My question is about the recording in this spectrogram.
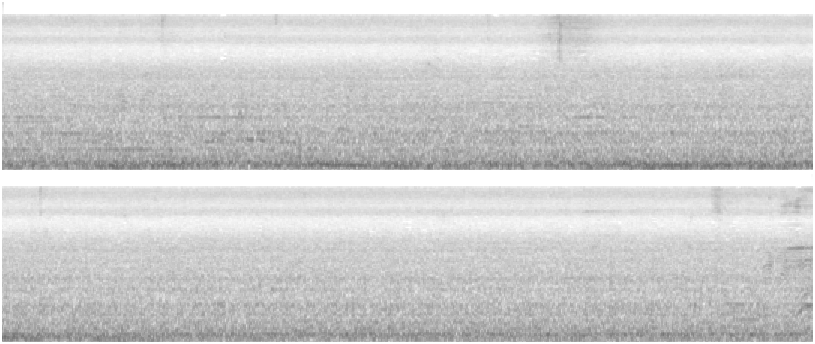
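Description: Steady low rumble of a stationary car idling, heard from inside the cabin.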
